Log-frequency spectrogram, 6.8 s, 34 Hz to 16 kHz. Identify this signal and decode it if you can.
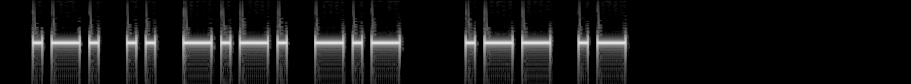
Morse code, heard as a keyed tone, about 17 wpm, 700 Hz. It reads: RICK WA
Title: K1USN SST QSO Practice - 17wpm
